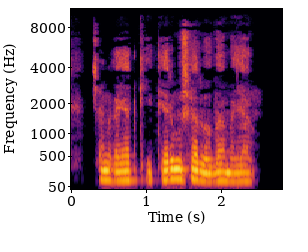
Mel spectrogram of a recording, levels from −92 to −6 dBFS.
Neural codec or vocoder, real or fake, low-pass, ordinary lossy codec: none; real; 9.9 kHz; AAC, 32 kbps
